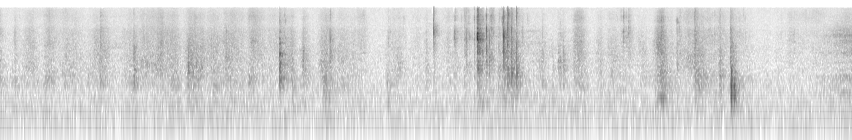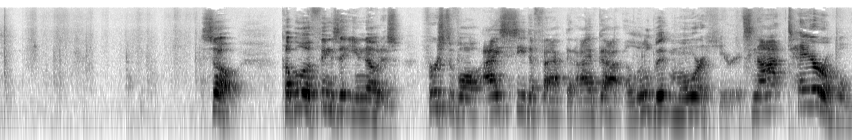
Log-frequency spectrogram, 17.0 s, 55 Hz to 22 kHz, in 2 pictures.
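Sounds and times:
clothing rustling: 0.0s - 10.7s.

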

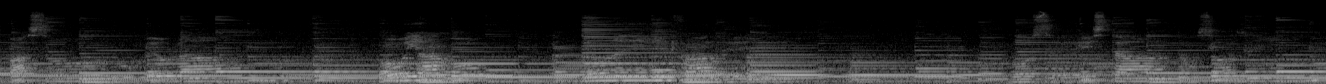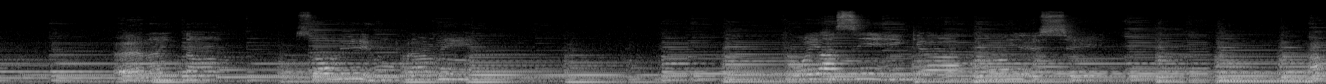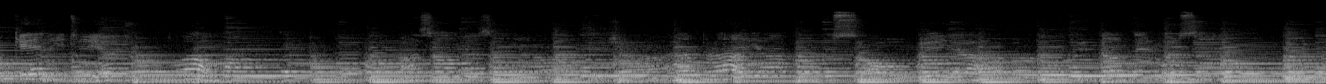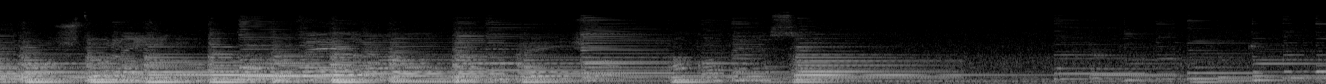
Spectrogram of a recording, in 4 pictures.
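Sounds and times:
man singing: 0.0s - 48.5s
acoustic guitar strumming: 0.0s - 53.0s.

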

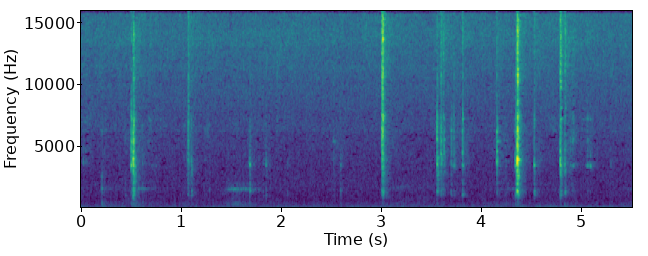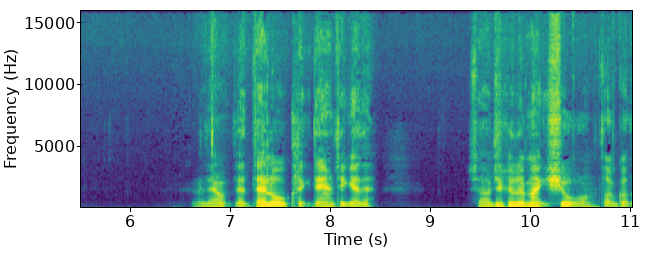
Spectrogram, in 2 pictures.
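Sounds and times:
faint clicks and taps of toy parts: 0.0s - 7.4s, 8.9s - 9.3s.

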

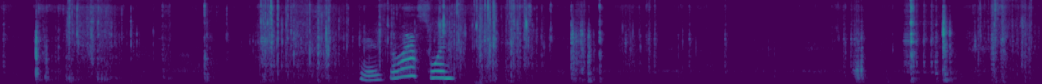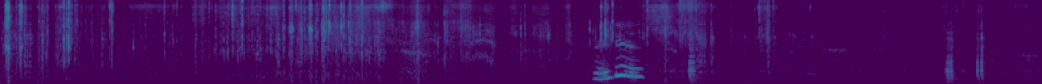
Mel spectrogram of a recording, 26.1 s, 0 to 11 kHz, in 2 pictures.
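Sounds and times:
plastic bag crinkling: 0.5s - 8.8s, 12.1s - 22.8s.

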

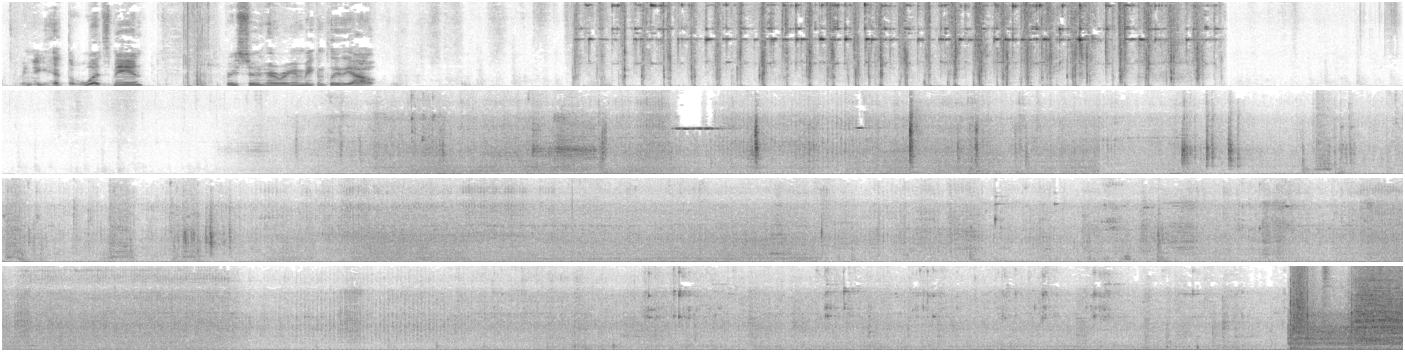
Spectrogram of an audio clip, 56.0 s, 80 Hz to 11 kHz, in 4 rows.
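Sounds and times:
knocks and clunks of logs: 1.7s - 2.2s
tractor engine running: 5.6s - 12.3s, 36.3s - 56.0s.

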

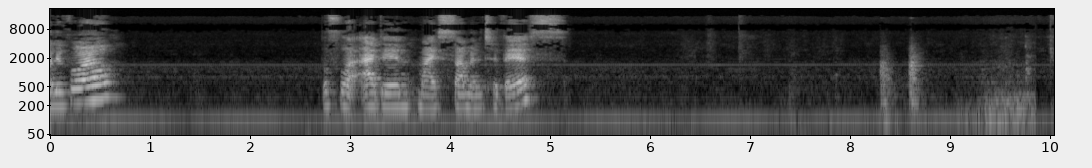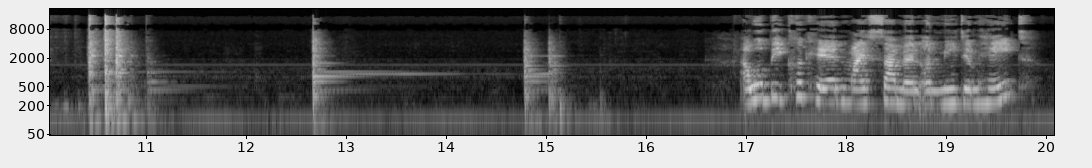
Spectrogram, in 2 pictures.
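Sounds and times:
metal pan clanking: 12.6s - 13.7s, 14.8s - 15.3s.

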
